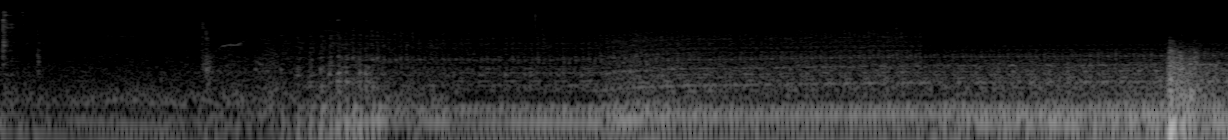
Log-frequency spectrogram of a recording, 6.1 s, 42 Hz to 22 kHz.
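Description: A tractor engine cranks and fires up in the farming video game Pure Farming 2018, then settles into a steady mid-low idle that grows slightly louder, ending with a sharp click.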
